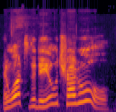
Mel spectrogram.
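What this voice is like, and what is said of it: Jerry Seinfeld impression. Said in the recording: “I sound like Jerry Seinfeld... terrible Jerry Seinfeld impression”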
